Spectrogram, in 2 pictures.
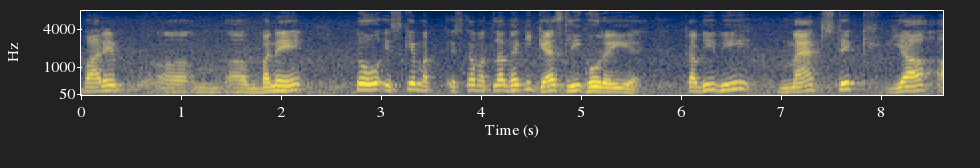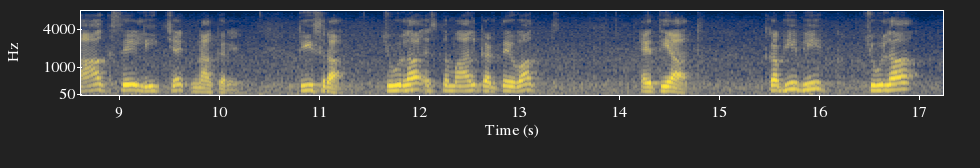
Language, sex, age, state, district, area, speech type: Urdu, male, 45-60, Uttar Pradesh, Gautam Buddha Nagar, urban, spontaneous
